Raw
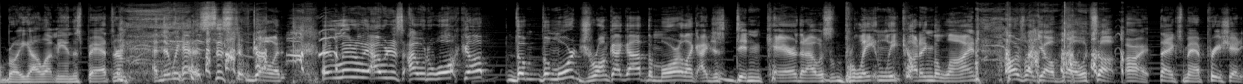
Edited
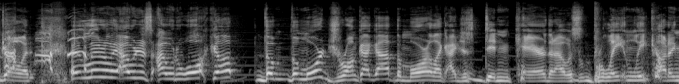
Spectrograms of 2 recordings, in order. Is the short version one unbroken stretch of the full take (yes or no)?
yes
